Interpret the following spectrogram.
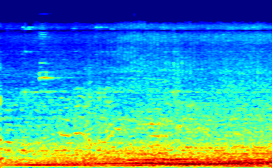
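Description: A motor vehicle's engine running nearby with a steady low hum, growing slightly louder, over general street traffic noise.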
